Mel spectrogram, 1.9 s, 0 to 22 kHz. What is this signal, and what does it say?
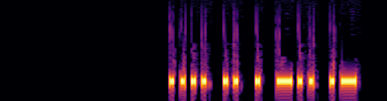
Morse code, heard as a keyed tone, about 44 wpm, 700 Hz. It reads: HIEDA
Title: Code Groups - 5 Letters - 45wpm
